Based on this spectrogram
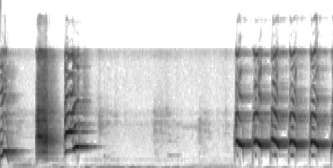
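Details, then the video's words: Greater green leafbird singing vigorously as a provoking lure: a few loud, varied whistled and harsh notes, a short pause, then a quick series of bright descending whistles about two per second, over faint low hum. "PANCINGAN CUCAK IJO GACOR CEPAT MENAIKAN EMOSI CUCAK IJO LAIN"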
